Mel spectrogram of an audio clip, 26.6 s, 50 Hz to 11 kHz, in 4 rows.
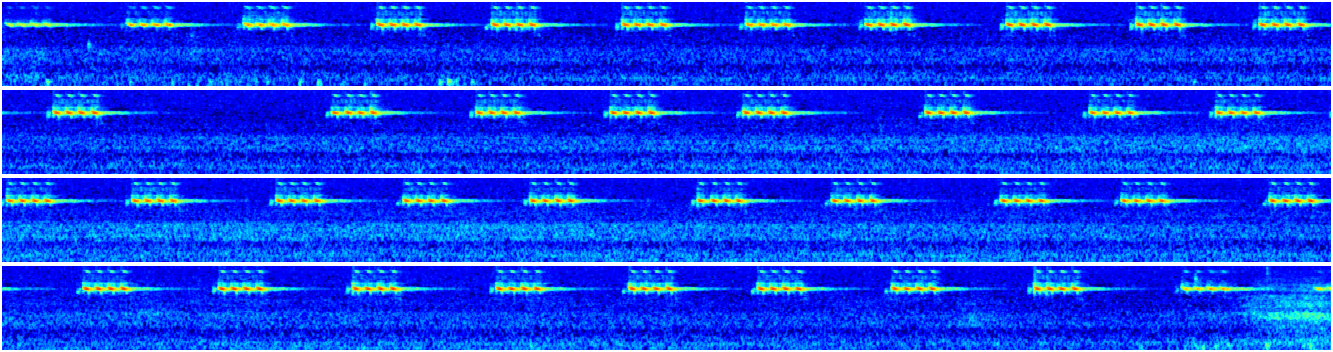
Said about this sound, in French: Il est 20h30, il fait 10 degrés. Je suis euh, au centre du village de Lucandiwa et euh, j'enregistre un grillon de Provence, un grillon provençal, Gridus bimaculatus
